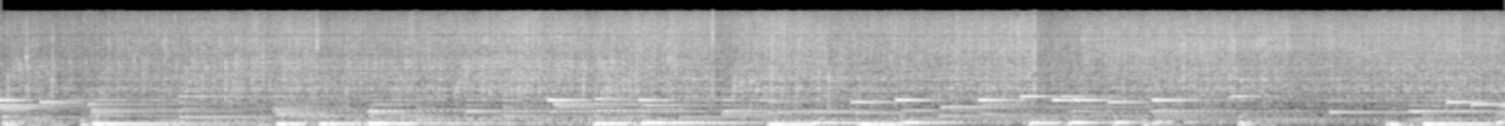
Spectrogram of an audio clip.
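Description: Pork cutlets sizzling steadily in oil in a nonstick frying pan, with piano music playing throughout.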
